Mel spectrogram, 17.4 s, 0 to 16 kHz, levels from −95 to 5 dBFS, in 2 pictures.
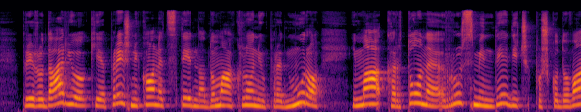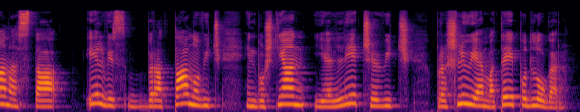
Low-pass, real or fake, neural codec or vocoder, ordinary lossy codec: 10.8 kHz; real; none; none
